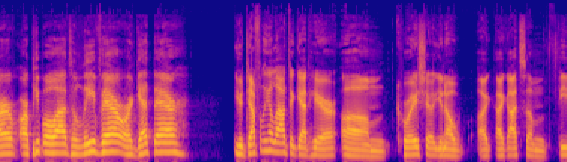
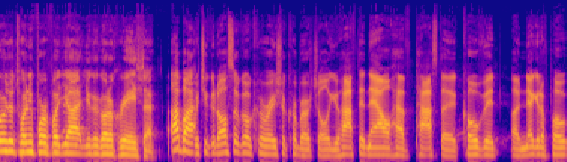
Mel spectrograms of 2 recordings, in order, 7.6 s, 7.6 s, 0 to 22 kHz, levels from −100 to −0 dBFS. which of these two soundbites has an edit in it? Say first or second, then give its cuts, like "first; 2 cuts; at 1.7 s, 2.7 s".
second; 1 cut; at 2.6 s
